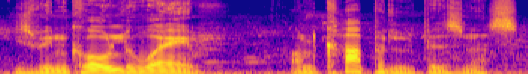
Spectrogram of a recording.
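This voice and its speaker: A man's voice: deep voice, brisk, noisy background, lightly acted. An actor playing an easygoing townsman in a fantasy audio drama, with a playful, sardonic manner. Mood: placating. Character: wry, easygoing male townsman, teasing and unbothered. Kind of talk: fantasy audio roleplay acting.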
